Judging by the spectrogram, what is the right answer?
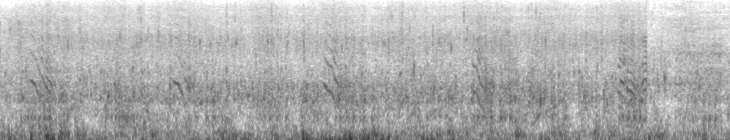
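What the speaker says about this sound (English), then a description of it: "So it doesn't take much to pedal this kayak" A Hobie pedal kayak moves through water at about four miles an hour, with a continuous wash of water around the hull and some wind noise, steady and close throughout, with no talking.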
